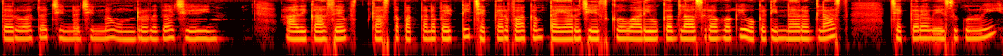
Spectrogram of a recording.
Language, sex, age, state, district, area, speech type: Telugu, female, 30-45, Andhra Pradesh, Chittoor, urban, spontaneous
